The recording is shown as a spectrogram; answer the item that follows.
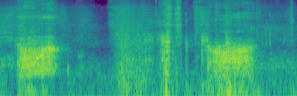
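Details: French Bulldog playing indoors and refusing to give up its toy, giving two short, rough, low grumbling growls about two and a half seconds apart, with quiet rustling between them in a small room.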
